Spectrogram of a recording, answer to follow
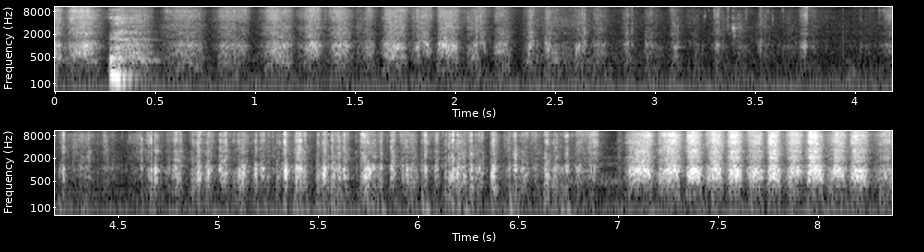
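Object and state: Dry foam sponge rubbed.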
